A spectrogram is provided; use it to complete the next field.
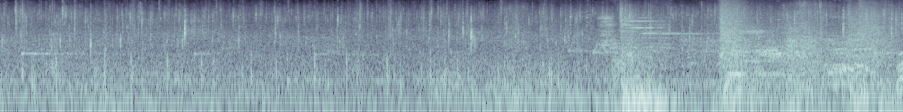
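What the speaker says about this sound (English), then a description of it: "Rainy night." Steady rain falls through a night scene at a train station in the video game Lies of P, a continuous patter that swells louder near the end with brief sharper splashes.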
